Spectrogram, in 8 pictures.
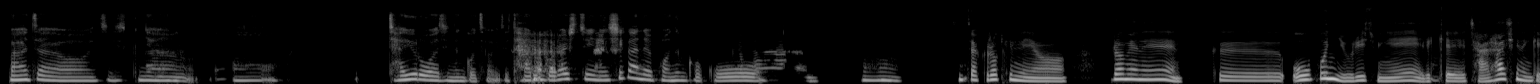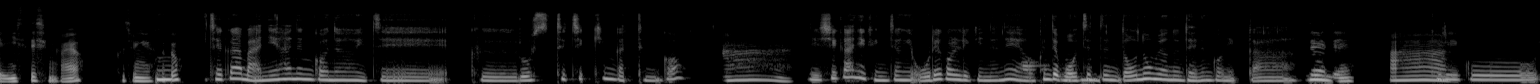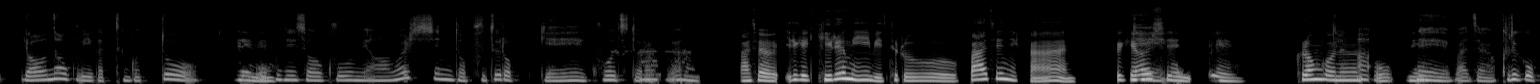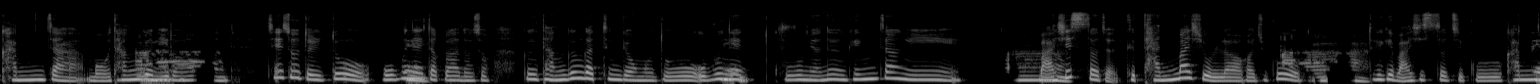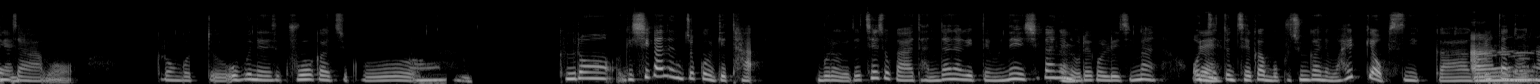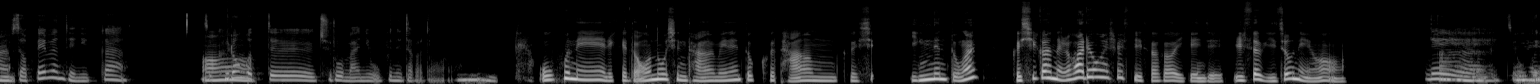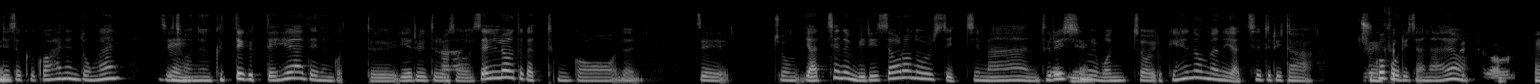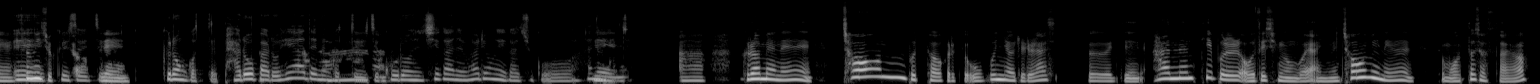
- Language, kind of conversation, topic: Korean, podcast, 집들이 음식은 어떻게 준비하면 좋을까요?
- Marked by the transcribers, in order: other background noise; laugh; tapping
